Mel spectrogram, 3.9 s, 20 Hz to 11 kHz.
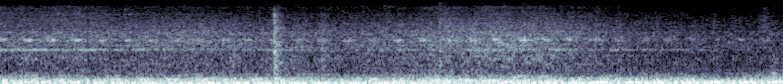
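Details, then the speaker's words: C3 Corvette V8 idling with glass-pack side-pipe mufflers: a faint, thin, high squeak pulses steadily over the lumpy idle. Owner suspects a squeaking pulley on the alternator, power steering or water pump; everything else works. "I think I've got a uh alternator or power steering or water pump. I got a pulley that's squeaking on me. Everything seems to be working fine, but one of them squeaking."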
